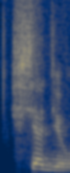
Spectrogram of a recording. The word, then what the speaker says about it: schedule: Schedule. A very soft very schedule sound. Schedule. Yeah. And with the Americans, it's schedule. Exactly. So the Americans have that hard k, that k, that k sound.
